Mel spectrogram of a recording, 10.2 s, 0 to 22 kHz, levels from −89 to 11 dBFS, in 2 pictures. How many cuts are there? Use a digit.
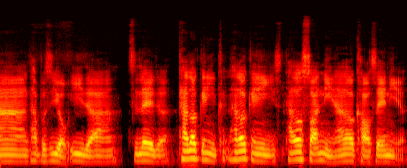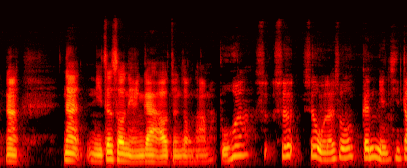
4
